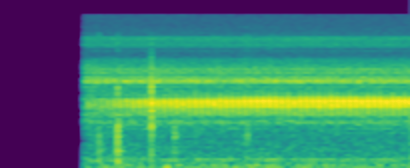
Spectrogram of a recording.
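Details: Eurasian nightjar: after half a second of silence, a steady, dry, rapidly pulsed churring trill begins and continues unbroken to the end, with a few faint clicks near the start.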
